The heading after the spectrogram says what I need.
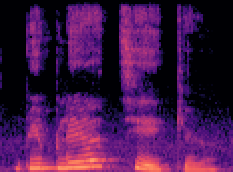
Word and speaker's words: библиотеке: Выход к библиотеке.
